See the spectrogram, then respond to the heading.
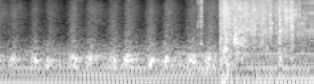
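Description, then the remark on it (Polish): A low, steady droning hum runs throughout, then a sudden loud, crunching crack of skull bones, struck at the temple by a twisted metal rod, bursts out near the end and rings briefly before fading. No one speaks. “Słyszę tylko chrupot pękających kości czaszki.”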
